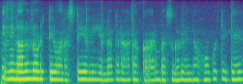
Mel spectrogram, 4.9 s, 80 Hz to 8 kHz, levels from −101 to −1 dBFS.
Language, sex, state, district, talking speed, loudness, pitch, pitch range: Kannada, female, Karnataka, Bellary, 135 wpm, -15 LUFS, 250 Hz, 240-260 Hz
